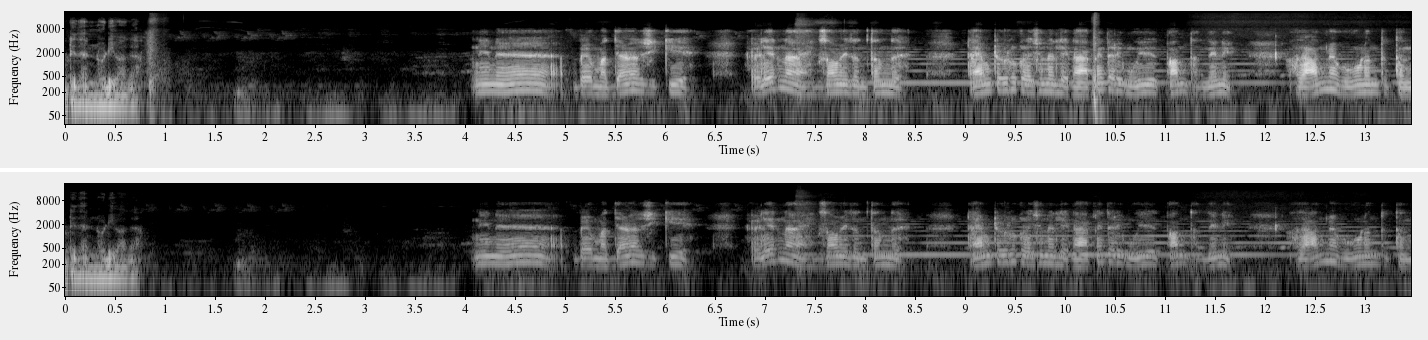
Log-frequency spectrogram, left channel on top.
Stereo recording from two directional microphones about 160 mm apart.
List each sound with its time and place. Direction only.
0.0 s speech: 10° right (ahead or behind)
4.0 s a sound: 30° left (ahead or behind)
4.8 s speech: 20° left (ahead or behind); by 13.4 s 40° left (ahead or behind)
